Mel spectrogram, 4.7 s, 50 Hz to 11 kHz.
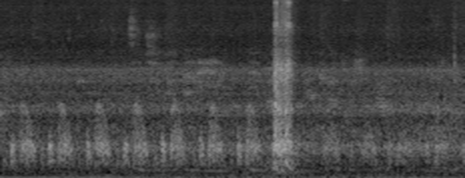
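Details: Rapid whooshing fetal heartbeat on a home fetal Doppler at 13 weeks of pregnancy, probe just below the stomach, interrupted by a louder scraping burst as the baby kicks and moves.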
